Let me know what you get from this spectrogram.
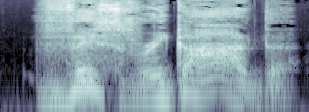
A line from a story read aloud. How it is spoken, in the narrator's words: pursued Herr Vogel in a whisper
